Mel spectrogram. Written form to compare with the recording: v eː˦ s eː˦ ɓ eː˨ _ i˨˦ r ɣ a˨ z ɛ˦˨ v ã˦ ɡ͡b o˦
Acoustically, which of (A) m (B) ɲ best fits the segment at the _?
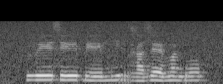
A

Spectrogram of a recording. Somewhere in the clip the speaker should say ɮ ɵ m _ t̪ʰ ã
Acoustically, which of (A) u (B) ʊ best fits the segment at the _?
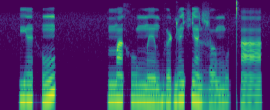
A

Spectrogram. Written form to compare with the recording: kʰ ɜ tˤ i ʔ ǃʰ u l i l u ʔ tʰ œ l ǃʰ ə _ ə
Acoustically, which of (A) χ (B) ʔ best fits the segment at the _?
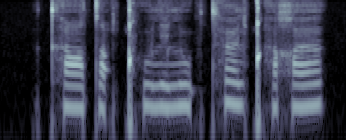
A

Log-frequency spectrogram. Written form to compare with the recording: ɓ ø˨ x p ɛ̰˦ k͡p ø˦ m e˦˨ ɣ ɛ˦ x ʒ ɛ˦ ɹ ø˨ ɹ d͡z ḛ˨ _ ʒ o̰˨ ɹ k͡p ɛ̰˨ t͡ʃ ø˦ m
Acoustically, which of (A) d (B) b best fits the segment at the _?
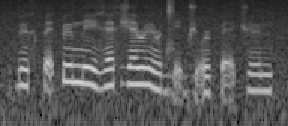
B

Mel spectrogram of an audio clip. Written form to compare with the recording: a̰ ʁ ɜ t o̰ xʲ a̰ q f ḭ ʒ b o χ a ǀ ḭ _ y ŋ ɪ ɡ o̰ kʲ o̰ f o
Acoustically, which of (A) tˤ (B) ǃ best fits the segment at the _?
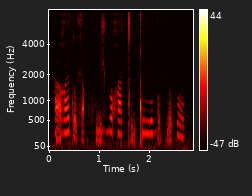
B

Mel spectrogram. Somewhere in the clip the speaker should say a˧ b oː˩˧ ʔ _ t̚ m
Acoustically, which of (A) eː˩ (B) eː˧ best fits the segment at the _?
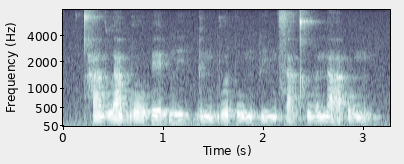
B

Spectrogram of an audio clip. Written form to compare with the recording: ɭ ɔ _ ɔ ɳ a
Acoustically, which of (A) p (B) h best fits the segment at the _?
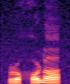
B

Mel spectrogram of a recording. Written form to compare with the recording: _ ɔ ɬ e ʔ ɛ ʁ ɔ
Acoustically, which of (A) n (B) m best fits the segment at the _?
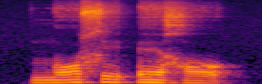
A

